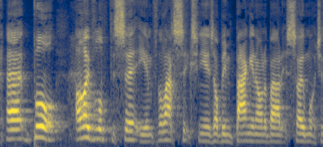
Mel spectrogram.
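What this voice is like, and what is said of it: Tipton accent, non-Birmingham. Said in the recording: “as you can hear from my accent, I'm not a local... I'm from Tipton”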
